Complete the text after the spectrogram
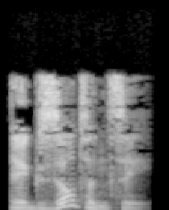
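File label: "exultancy", British English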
